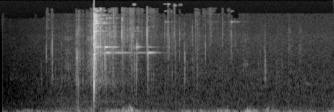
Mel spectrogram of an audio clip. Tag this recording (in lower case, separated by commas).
shatter, glass, crushing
